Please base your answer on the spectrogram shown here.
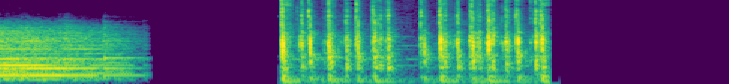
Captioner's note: keyboard taps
